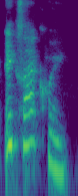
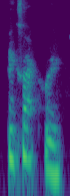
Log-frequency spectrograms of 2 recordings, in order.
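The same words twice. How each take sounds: First: Exactly! pitched way up; emphatic high exactly. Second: Said in the usual way. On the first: Real, not acted. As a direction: exclaim exactly in strong agreement. Emphatic agreement with comment.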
